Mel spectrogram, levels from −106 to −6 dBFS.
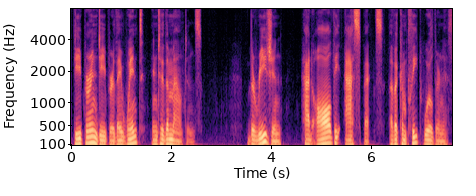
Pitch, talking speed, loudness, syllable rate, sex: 95 Hz, 140 wpm, -20 LUFS, 4.7 syllables/s, male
